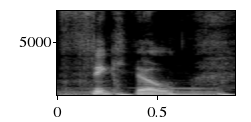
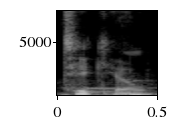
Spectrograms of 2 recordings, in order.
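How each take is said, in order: First: The name begins with a 'th' sound. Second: The name begins with a plain 't' sound. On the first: The speaker calls it wrong. "I kept saying Thick Hill" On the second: The speaker calls it right. "instead of Tick Hill"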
